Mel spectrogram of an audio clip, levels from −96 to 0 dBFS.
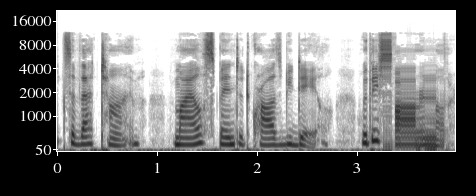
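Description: From 3.26 s to the end, audio likely arrived too seldom, so short buffers were replayed over most of it. The result is robotic sound from repeated short buffers, a metallic 66.7 Hz buzz.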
